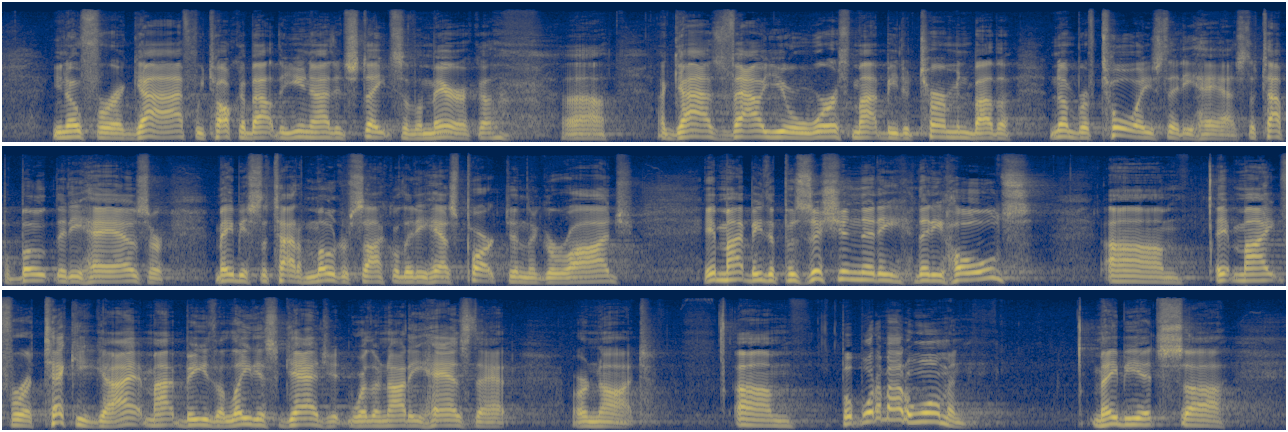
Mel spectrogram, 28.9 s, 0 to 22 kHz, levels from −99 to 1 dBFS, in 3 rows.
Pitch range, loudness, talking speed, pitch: 135-170 Hz, -24 LUFS, 190 wpm, 155 Hz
